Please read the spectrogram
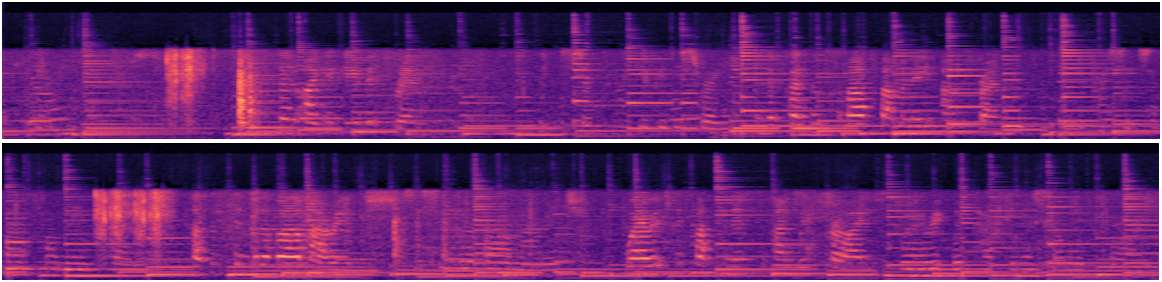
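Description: Music with acoustic guitar, playing steadily as a run of held notes.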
